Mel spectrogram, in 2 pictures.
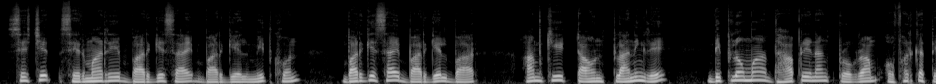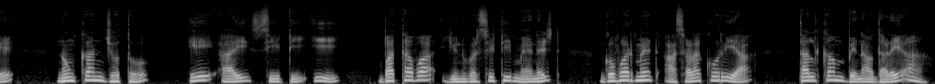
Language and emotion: Santali, neutral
